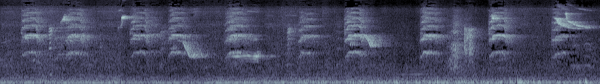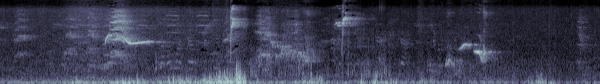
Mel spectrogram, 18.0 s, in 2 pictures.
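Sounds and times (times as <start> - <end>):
birds calling: 0.0 - 16.7.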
